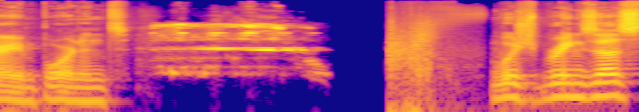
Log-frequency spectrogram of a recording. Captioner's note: electric whooshing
